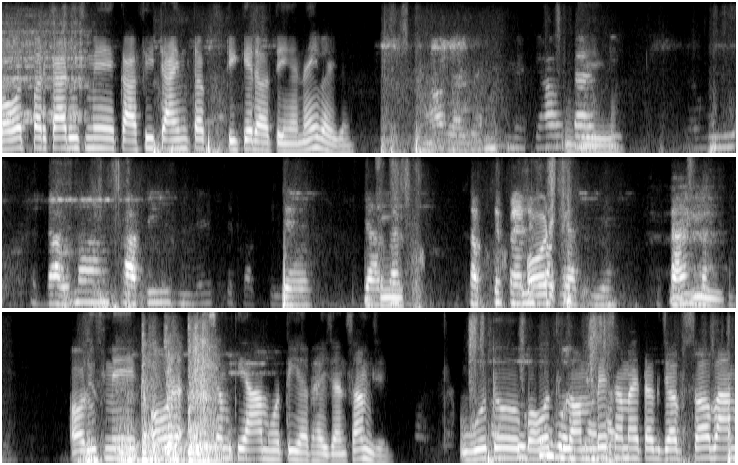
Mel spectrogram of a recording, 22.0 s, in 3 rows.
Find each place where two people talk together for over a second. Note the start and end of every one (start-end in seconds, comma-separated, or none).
19.6-21.2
